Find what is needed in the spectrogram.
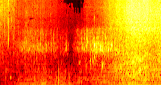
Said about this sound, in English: The helicopter hits the water.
